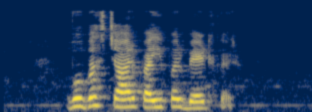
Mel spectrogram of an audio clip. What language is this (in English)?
Urdu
